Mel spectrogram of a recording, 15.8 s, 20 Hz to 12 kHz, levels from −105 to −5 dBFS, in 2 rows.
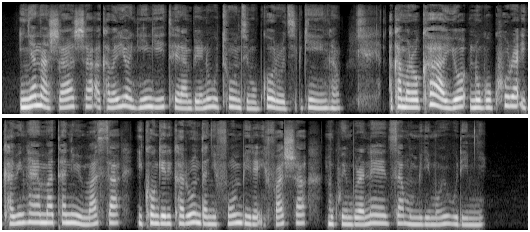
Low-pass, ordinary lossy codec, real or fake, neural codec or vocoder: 10.8 kHz; AAC, 48 kbps; real; none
